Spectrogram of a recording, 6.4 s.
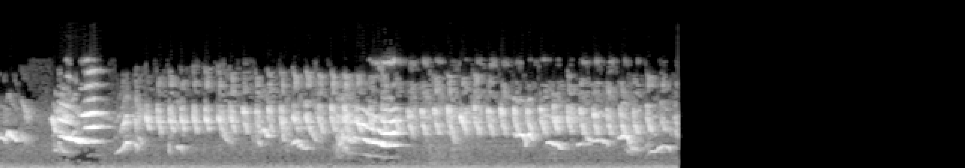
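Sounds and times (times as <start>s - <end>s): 
budgerigar chattering warble: 0.0s - 4.5s.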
